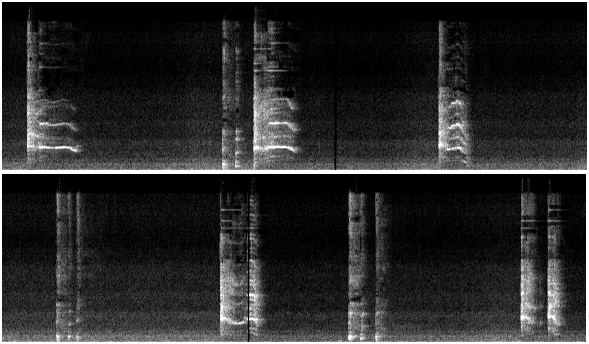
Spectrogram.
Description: our Cockatoo can cough just like us.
